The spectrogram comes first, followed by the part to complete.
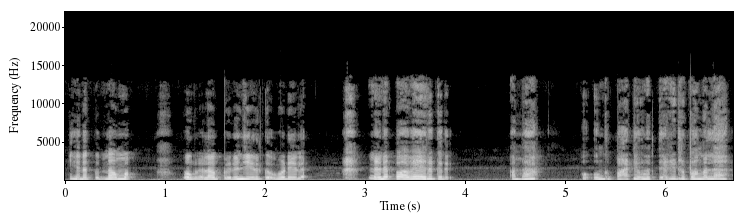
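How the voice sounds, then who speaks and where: A performer with a Tirunelveli accent playing a tender, doting old grandfather in a comedy skit, talking slowly and fondly. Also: medium pitch, fairly even intonation, darkish tone, dry recording, studio quality, close to an everyday voice. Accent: Tirunelveli Tamil. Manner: slow, fond and pleading, breaking into sobs. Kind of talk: skit acting.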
